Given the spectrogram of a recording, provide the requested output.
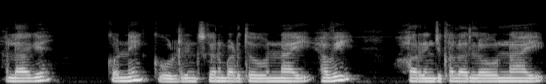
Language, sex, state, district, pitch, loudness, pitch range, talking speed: Telugu, male, Telangana, Hyderabad, 145 Hz, -13 LUFS, 145-155 Hz, 110 wpm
